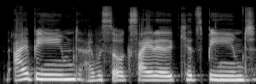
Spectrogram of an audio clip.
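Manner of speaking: ordinary talk, nothing marked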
